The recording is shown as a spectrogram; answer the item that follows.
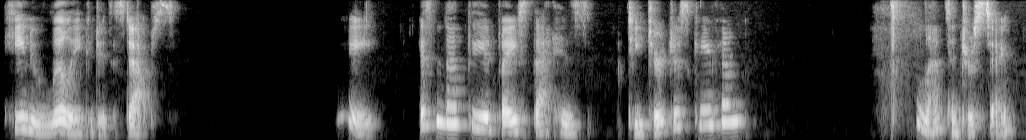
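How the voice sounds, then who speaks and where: A woman reading a storybook aloud to children and explaining it like a teacher, with questions to the listeners. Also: medium pitch.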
